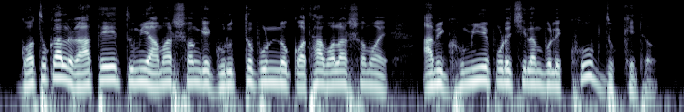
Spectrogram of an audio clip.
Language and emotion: Bengali, sad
